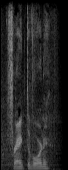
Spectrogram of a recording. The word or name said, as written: Dovorany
